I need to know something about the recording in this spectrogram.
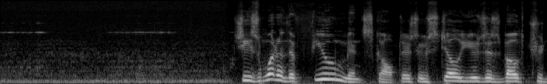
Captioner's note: voice-over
